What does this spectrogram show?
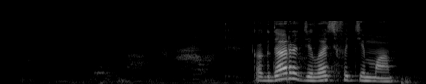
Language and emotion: Russian, neutral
